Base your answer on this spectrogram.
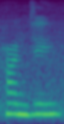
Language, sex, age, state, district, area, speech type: Punjabi, female, 30-45, Punjab, Bathinda, rural, spontaneous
